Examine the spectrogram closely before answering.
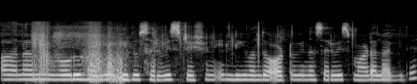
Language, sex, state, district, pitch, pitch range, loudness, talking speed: Kannada, female, Karnataka, Dharwad, 220 Hz, 215-225 Hz, -16 LUFS, 200 wpm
